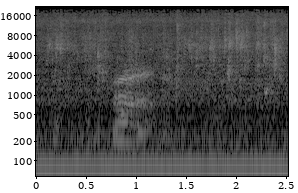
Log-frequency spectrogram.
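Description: Running water rinsing freshly peeled potatoes, a faint, steady hiss of flowing water over a low hum.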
